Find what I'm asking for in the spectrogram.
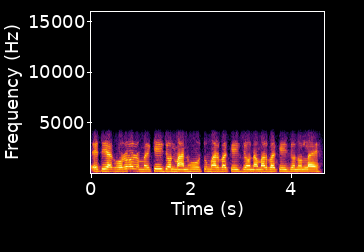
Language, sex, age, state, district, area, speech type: Assamese, female, 60+, Assam, Goalpara, rural, conversation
